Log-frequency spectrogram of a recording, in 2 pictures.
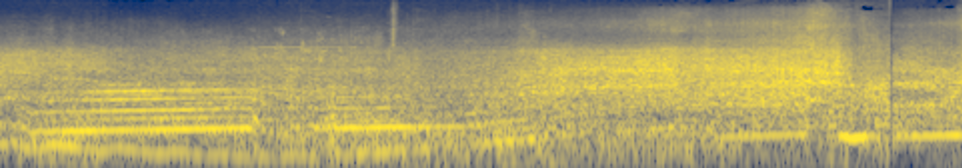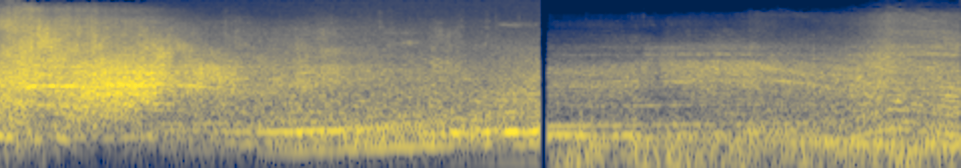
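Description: Toyota GR Yaris's turbocharged three-cylinder engine revving hard, its pitch rising and falling through the gears, loudest as the car passes close about eight to eleven seconds in. After a sudden brief dropout it is heard quieter, further off.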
